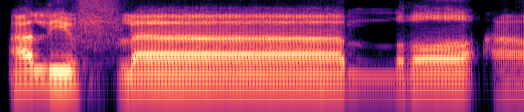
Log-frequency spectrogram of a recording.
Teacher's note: Alif lam ro ah. Huruf r dibaca pendek, dua harakat, tidak sepanjang huruf lam, yang dapat dibaca hingga enam harakat.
